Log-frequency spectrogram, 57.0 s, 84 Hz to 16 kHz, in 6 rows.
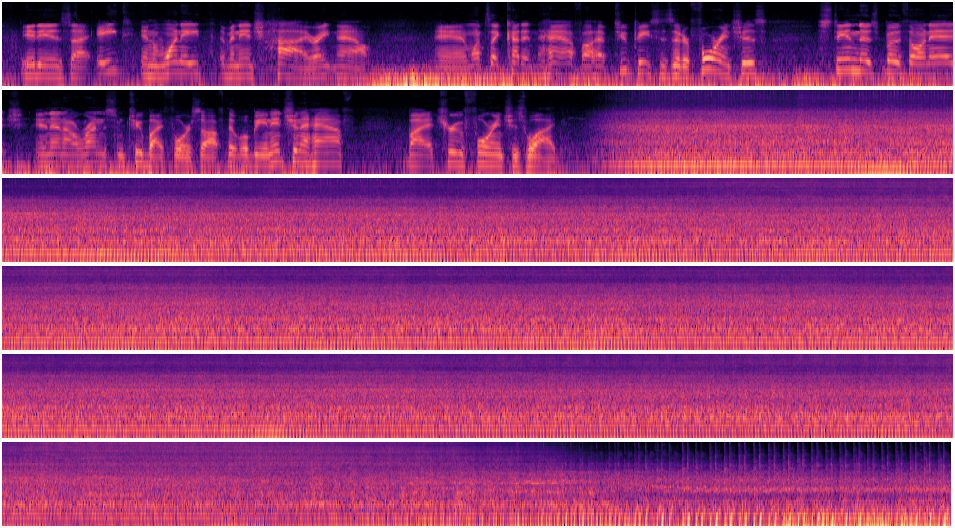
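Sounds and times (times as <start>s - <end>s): band sawmill engine running: 15.3s - 57.0s.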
